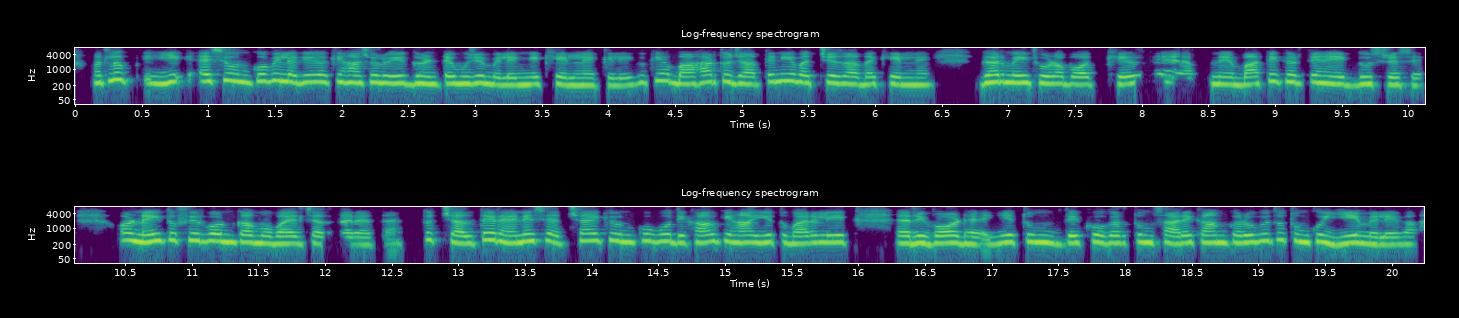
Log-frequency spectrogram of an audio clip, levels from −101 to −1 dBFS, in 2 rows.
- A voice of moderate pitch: No, very high, 250 Hz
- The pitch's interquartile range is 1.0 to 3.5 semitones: Yes, average, 3.2 semitones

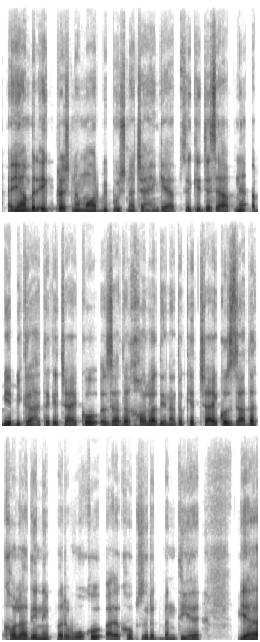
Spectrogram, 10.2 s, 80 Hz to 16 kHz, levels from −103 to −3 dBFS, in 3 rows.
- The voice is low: Yes, low, 110 Hz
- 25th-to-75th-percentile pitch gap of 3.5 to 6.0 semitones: No, average, 2.9 semitones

